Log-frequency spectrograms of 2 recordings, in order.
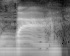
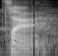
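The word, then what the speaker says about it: ㅈ: he was pronouncing it it's not like za but when he said it it's ja jah dang it okay so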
